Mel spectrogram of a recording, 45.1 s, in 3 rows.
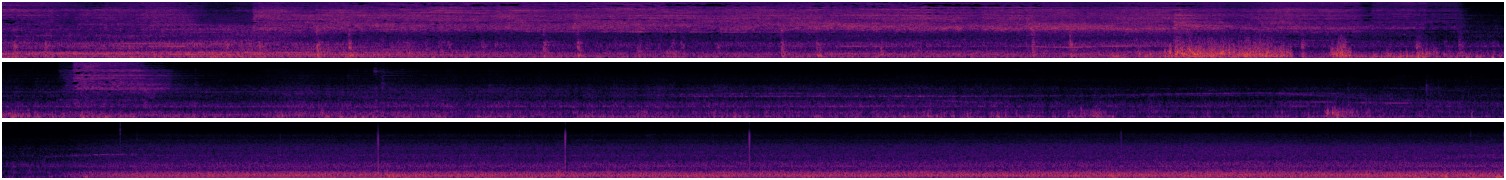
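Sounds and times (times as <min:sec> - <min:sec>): train wheels squealing: 0:00.0 - 0:19.6
steady engine drone: 0:30.7 - 0:45.0.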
